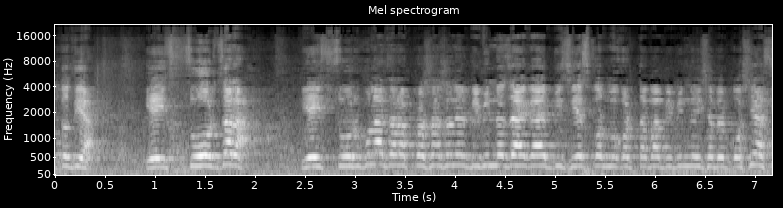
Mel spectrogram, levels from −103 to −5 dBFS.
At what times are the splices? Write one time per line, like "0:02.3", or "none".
none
